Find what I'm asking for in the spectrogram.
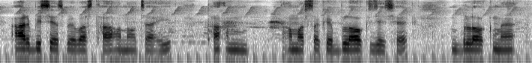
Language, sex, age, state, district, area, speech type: Maithili, male, 45-60, Bihar, Araria, rural, spontaneous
